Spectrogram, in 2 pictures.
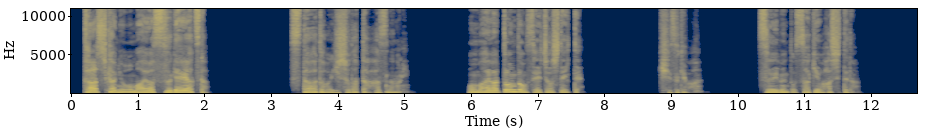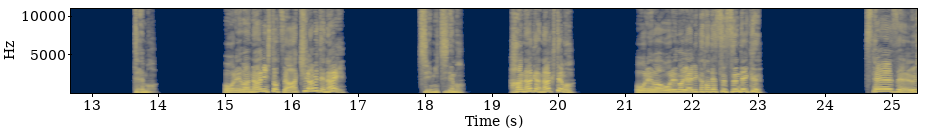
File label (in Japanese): アニメ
